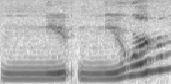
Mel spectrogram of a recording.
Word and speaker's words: Newer: But in the meantime, I've got this, I believe the brand is Newer, is how you pronounce it, N-E-W-E-R.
